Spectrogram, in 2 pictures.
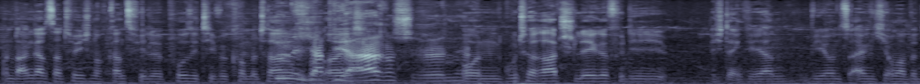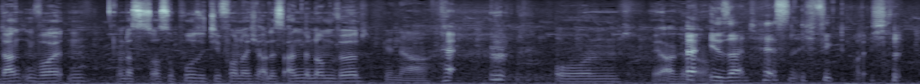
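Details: Adult male speaker; ordinary speech.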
